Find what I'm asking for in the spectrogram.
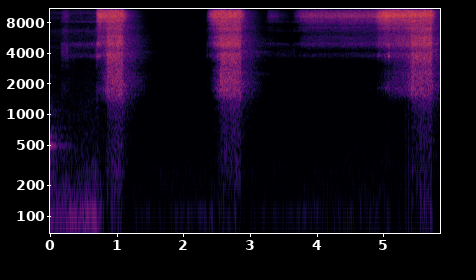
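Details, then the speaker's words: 2003 KTM SXC 625 Supermoto project bike, fuel tank cap vent check: three sharp airy hisses, the last long and steady, as the little pressure valve releases air; the cap vent is working normally. "So when it makes enough pressure, it releases air. So that looks like that's working."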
